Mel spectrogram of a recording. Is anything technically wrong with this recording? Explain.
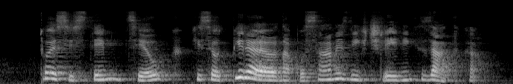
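Yes. Throughout, the speech sounds dull and fizzy, with nothing above 12.4 kHz. The likely cause is AAC compression quantising the spectrum coarsely enough to suggest about 32 kbps.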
